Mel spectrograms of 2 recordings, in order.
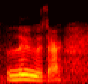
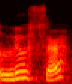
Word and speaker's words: loser: Loser. Now, loser, the S sounds like a Z. Loser. So it's not looser, loser. Loser.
